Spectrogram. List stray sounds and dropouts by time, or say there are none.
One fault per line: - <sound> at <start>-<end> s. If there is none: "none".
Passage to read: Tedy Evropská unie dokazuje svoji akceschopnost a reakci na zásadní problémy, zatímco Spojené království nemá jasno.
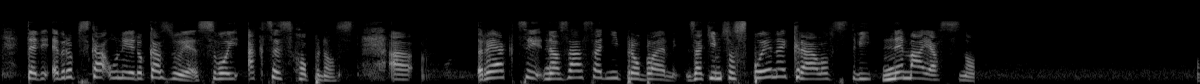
none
